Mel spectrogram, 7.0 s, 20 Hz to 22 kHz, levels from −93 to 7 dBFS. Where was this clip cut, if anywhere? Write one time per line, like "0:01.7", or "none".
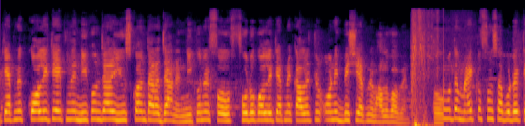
0:05.9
